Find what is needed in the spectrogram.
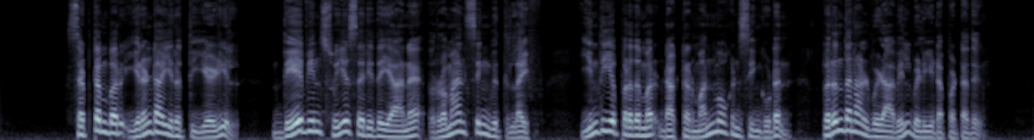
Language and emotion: Tamil, neutral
